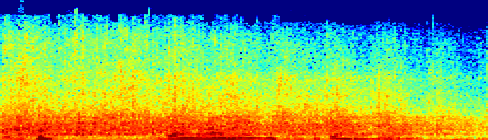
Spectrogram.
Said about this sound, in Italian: Io applaudo, applaudo anch'io.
